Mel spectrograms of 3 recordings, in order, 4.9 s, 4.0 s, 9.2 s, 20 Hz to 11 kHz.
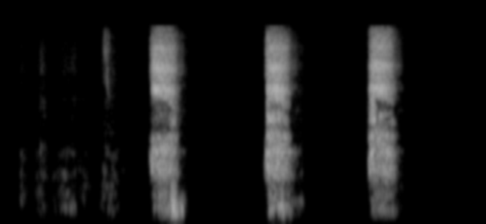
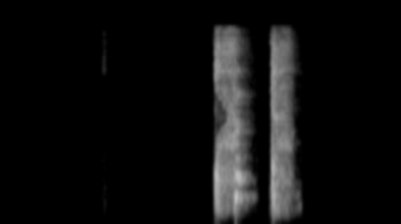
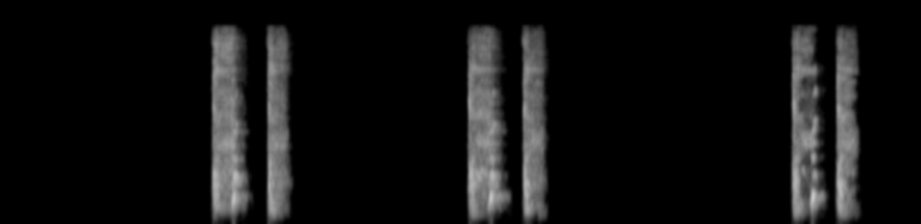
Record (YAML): exhalation_length: 4.9 s
exhalation_amplitude: 26063
exhalation_signal_mean_std_ratio: 0.31
cough_length: 4.0 s
cough_amplitude: 28261
cough_signal_mean_std_ratio: 0.24
three_cough_length: 9.2 s
three_cough_amplitude: 28392
three_cough_signal_mean_std_ratio: 0.26
survey_phase: beta (2021-08-13 to 2022-03-07)
age: 18-44
gender: Female
wearing_mask: 'No'
symptom_sore_throat: true
smoker_status: Never smoked
respiratory_condition_asthma: false
respiratory_condition_other: false
recruitment_source: Test and Trace
submission_delay: 1 day
covid_test_result: Positive
covid_test_method: RT-qPCR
